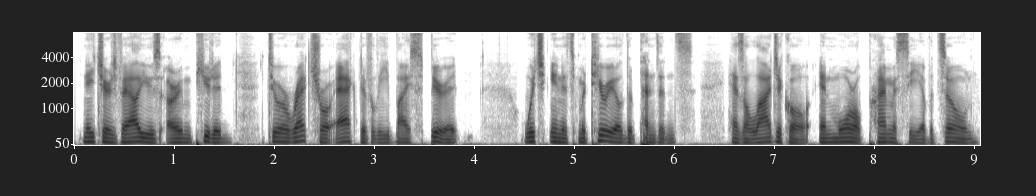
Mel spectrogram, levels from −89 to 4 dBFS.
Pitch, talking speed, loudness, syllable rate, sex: 105 Hz, 150 wpm, -18 LUFS, 5.8 syllables/s, male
